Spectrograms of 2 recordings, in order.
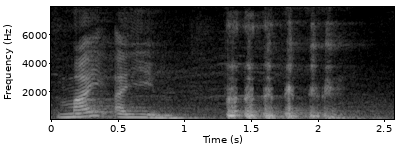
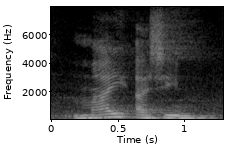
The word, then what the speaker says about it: May Ayim: May Ayim. May Ayim. Ayim se escribe. May como mayo en inglés y Ayim. Ayim.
